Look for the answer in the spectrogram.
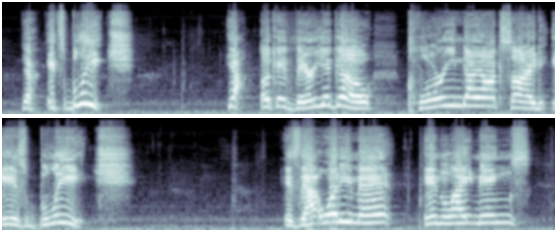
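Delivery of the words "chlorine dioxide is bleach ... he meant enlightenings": high, drawn-out, loud yelling. Answering viewers about chlorine dioxide, yelling at viewers. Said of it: "I don't mean to yell at you guys".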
